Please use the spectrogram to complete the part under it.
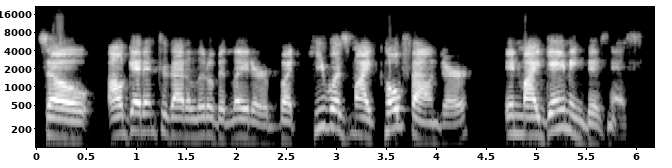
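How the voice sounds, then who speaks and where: A man from Los Angeles talks through a presentation in a loose, conversational way, dropping "uh" and "you know" as he goes. His voice sits fairly high for a man. The close, dry sound has a muffled, low-fidelity quality. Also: expressive, moderate pace, no echo. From Los Angeles, United States. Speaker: presenter of a pitching workshop. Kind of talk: casual live-stream presentation.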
